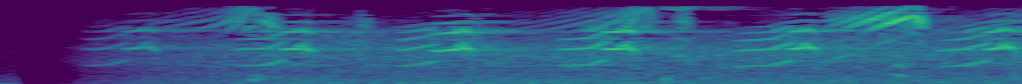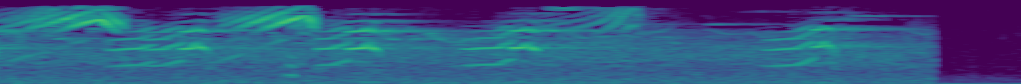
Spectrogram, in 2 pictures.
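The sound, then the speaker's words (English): A wood duck calls softly, a series of rising, squealing whistles repeated roughly eight times in quick, steady succession, alone with no talking. “The wood duck call is softer, like this.”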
